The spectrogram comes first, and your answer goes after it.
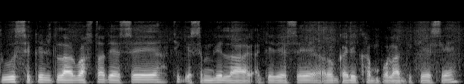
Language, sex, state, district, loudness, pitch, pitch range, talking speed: Nagamese, female, Nagaland, Kohima, -18 LUFS, 100 Hz, 90-110 Hz, 195 wpm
